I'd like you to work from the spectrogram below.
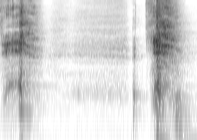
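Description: A person sneezes twice, sharp and loud, about a second and a half apart, with a faint breath and a small click in the quiet between.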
